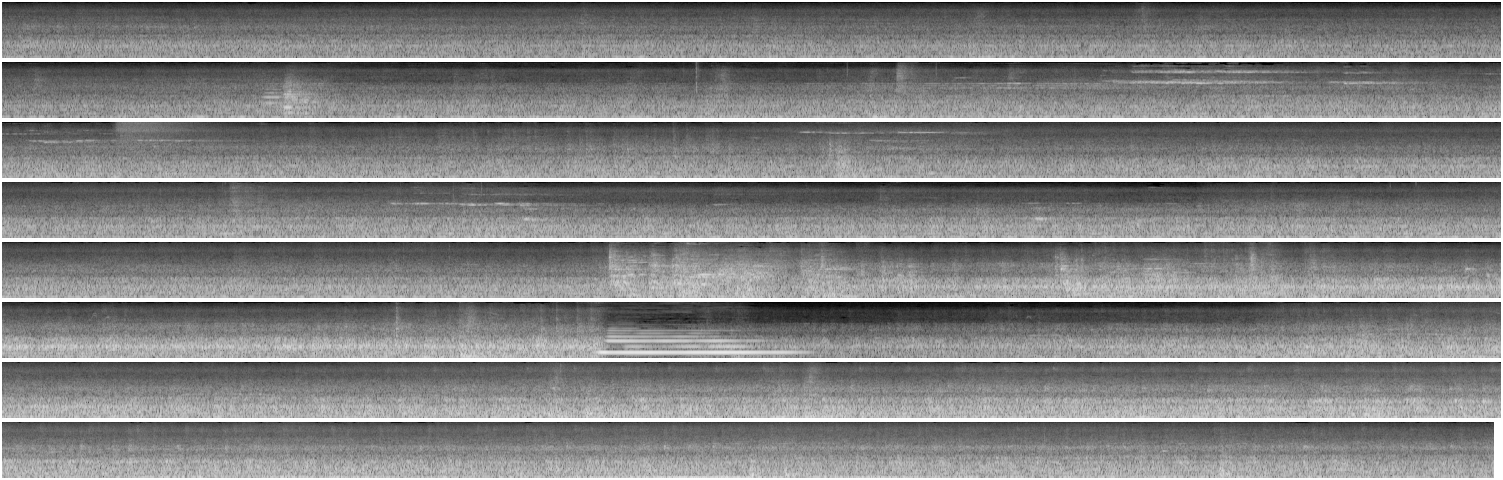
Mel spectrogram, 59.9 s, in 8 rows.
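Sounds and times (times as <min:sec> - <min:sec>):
diesel locomotive running: 0:00.0 - 0:59.9
high-pitched wheel squeals: 0:12.1 - 0:16.2, 0:24.4 - 0:25.4.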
